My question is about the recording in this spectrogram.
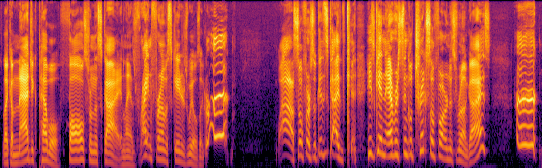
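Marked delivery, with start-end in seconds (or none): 4.1-4.6 sharp high squeal of a wheel stopping; mock screech as the skater bails; short high mock screech; high screech noise. Imitated skate slip noise. 5.6-9.8 higher, eager play-by-play voice; higher eager mock commentator. Mock commentator building hype. 10.4-10.8 sharp high squeal of a wheel stopping; mock screech as the skater bails; short high mock screech; high screech noise. Imitated skate slip noise.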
